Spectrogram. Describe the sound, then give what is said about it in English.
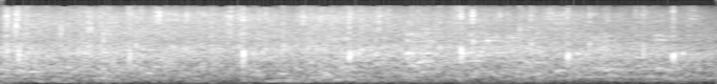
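An audience applauds steadily after a choir sings, dense clapping with a few sharper individual claps standing out, at moderate loudness with no voices. “So we clap.”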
